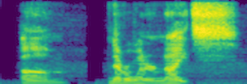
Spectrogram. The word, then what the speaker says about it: Neverwinter Nights: They're re-releasing Neverwinter Nights.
